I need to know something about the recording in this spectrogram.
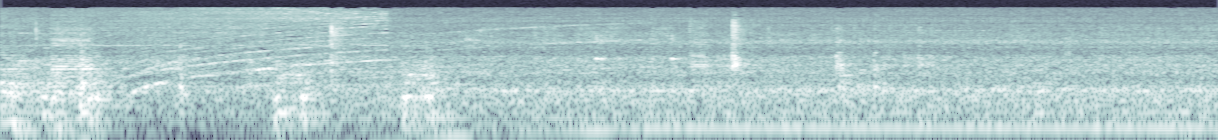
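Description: Desktop PC, running with its side cover off, powering up: its fans and drives spin up with a faint rising whine over the first couple of seconds, then settle into a steady low hum with a few light clicks. It is booting through its start-up self-test.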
